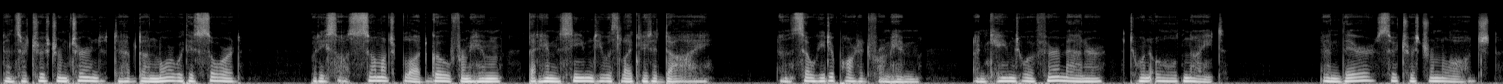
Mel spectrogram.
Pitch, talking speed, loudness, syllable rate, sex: 140 Hz, 195 wpm, -16 LUFS, 5.1 syllables/s, female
